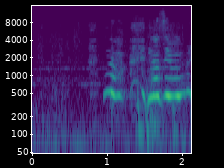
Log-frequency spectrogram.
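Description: A woman cries out in distress.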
